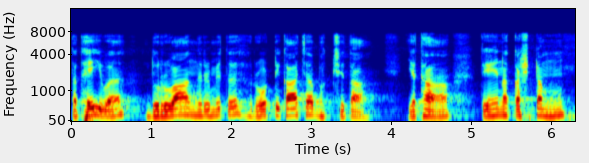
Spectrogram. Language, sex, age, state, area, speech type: Sanskrit, male, 18-30, Rajasthan, rural, spontaneous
